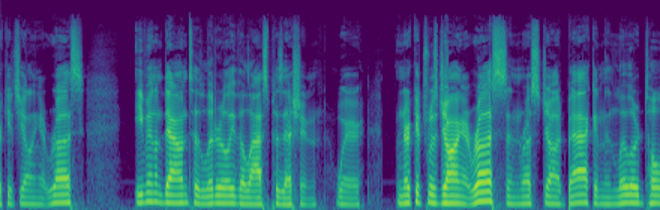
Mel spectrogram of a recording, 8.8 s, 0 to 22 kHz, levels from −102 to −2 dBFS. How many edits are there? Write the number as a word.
one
